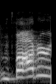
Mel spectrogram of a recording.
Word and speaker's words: Vawter: leadership talk Dr Kate vodter hello and welcome hi Norma hello how do you pronounce your name you can call me Kate Vader is pronounced like water but with a v OTE I want to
